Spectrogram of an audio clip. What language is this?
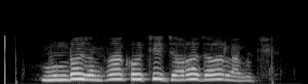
Odia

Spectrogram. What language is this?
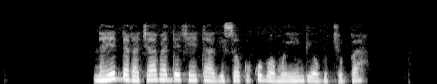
Ganda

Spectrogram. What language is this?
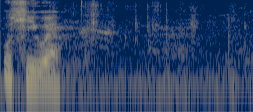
Dogri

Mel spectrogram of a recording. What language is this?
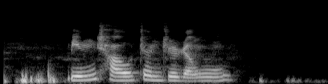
Chinese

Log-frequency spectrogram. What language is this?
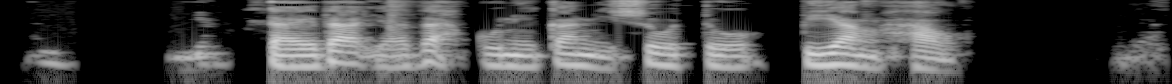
Sakizaya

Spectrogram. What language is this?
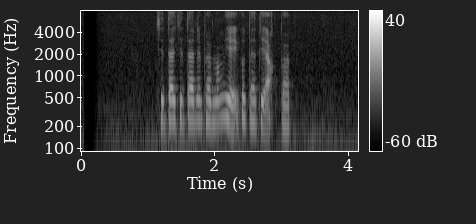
Javanese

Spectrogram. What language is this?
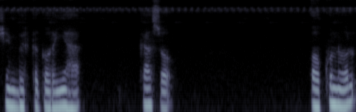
Somali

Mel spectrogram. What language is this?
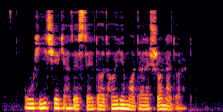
Persian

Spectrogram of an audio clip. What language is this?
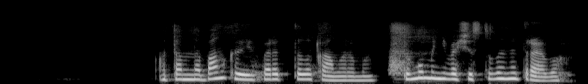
Ukrainian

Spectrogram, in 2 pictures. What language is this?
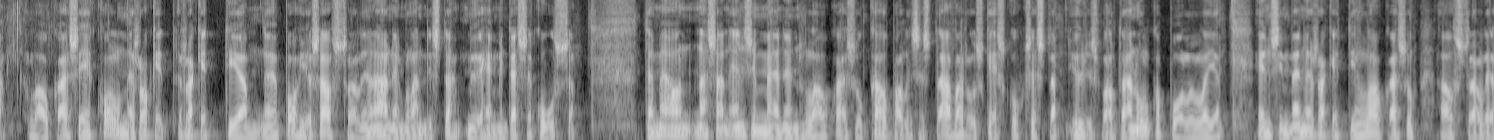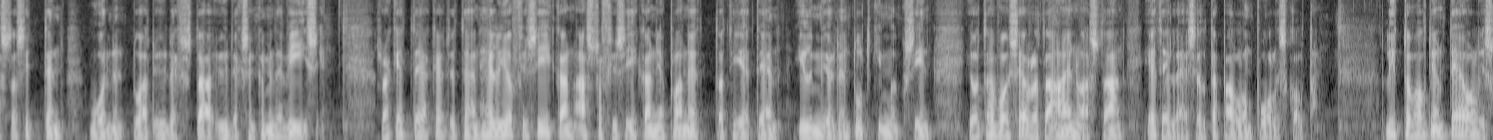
Finnish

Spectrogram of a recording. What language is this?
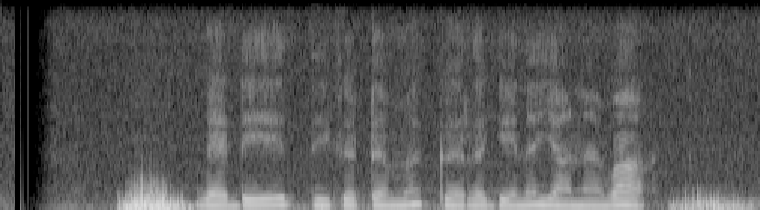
Sinhala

